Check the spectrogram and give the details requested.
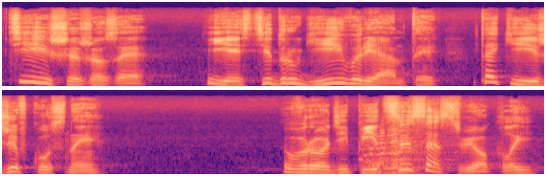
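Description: Lively, patient children's cartoon narrator. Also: male voice, fairly high pitch, slow pace. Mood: patient, coaxing. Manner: encouraging, explanatory. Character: friendly helpful adult male cartoon narrator, patient companion. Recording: music behind the voice.

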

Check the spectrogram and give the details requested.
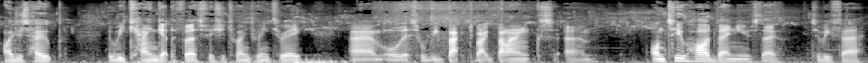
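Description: Young male vlogger by a lake, deeper voice, laid-back and rambling, phone mic at arm's length. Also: fairly even intonation, normal speed. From England. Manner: low-key, resigned, chatty with many "um"s. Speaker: carp fishing vlogger. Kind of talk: casual vlog to camera. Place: outdoors by a lake. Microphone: phone camera held at arm's length.

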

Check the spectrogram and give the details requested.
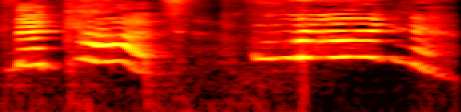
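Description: A woman voicing a small, timid male mouse in a children's storybook, crying out in shrill panic. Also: animated, drawn-out words, pushed and bright, heavily acted. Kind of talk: children's storybook read-aloud.

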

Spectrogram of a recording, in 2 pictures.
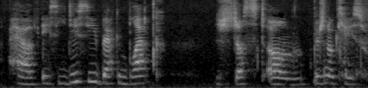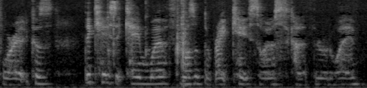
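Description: A young woman talking casually in a low-key show-and-tell vlog, often trailing off, recorded on a camera mic in a bedroom. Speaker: vlogger showing a collection. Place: small cluttered bedroom, indoors. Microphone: camera mic at arm's length. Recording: clear background noise, handling clicks.

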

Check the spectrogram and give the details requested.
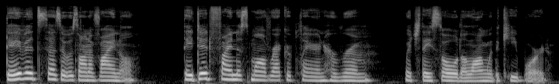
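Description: A woman's voice: lowish voice, steady tone, a little fast, a little mellow, dry recording, studio quality, natural voice. An actress playing an earnest young woman journalist. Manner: earnest, intrigued, speaking to listeners. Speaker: podcast narrator. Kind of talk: scripted audio drama narration. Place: home bedroom.

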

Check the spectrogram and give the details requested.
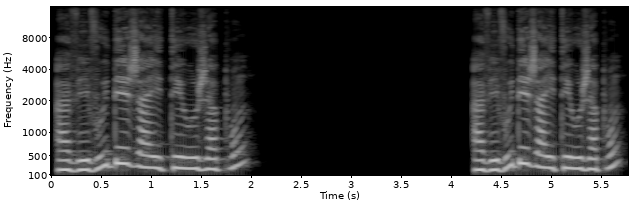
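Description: A woman narrator reading French phrases for learners, clearly and evenly, each one repeated. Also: on the high side, animated, a little slow, a little mellow. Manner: reads each phrase three times, evenly.

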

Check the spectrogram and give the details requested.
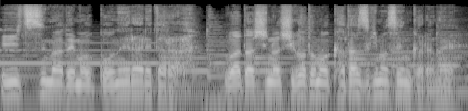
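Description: An actor playing a stern, exasperated workaholic retainer who speaks formally and curtly in a comic anime drama. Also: male voice, mid-range voice, fast talker, over music, lightly acted. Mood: brisk, resigned. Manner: formal, curt, businesslike. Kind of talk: anime voice drama comedy acting.

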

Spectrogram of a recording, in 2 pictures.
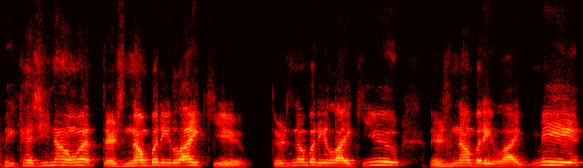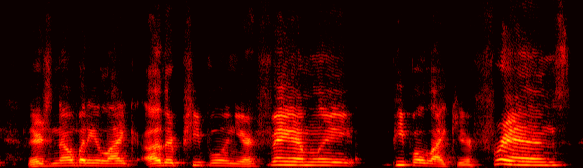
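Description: A man's voice: sits high, a little slow, a bit bright. A man in his thirties talking to young children as a story time host, in an encouraging, simple and repetitive way on a video call. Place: small furnished room at home, indoors. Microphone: computer mic on a video call.

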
